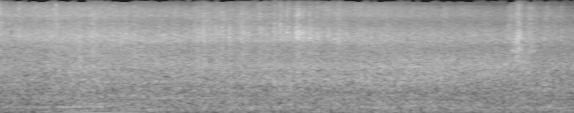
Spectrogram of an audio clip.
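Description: Steady rushing noise of a heavy vehicle passing close by, with a low hum in the first second.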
